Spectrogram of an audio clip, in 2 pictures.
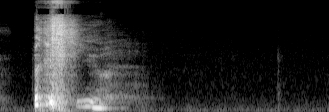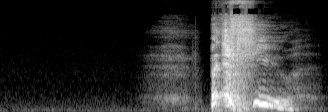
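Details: Two forceful explosive spray sneezes from a male, several seconds apart, each a sharp burst with trailing breath sound; ordinary sneezing.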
